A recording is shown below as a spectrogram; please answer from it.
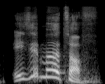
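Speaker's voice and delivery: high, incredulous Is it Murtough; puzzled question. Shown as a demonstration. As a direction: ask Murtough in disbelief, voice jumping up.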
